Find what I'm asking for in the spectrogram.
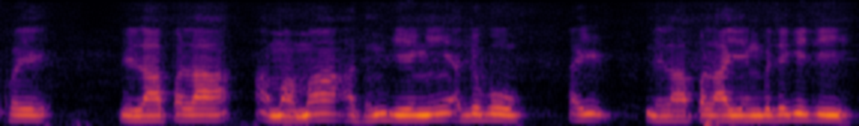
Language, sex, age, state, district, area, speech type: Manipuri, male, 60+, Manipur, Imphal East, rural, spontaneous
